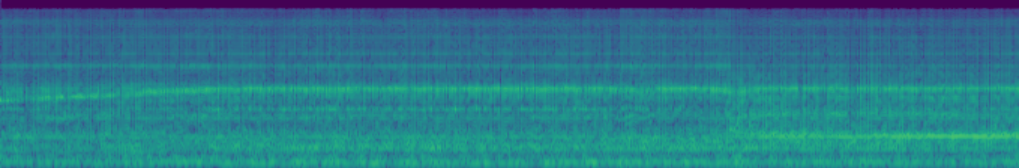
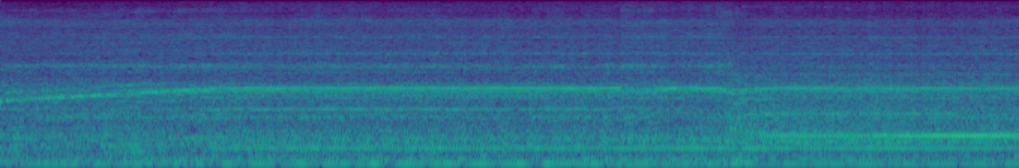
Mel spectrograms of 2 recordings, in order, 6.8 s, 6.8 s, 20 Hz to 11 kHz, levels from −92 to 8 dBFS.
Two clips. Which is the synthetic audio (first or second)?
first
